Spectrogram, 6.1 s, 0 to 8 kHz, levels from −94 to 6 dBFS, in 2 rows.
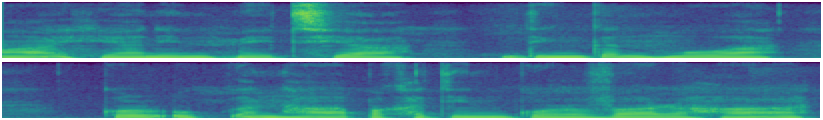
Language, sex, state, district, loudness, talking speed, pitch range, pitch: Mizo, female, Mizoram, Aizawl, -18 LUFS, 175 wpm, 150-165 Hz, 155 Hz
